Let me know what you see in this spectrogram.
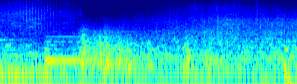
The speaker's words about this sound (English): And then, as if on cue, the day darkened and the rain came.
